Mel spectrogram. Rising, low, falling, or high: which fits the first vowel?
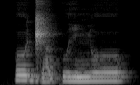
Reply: high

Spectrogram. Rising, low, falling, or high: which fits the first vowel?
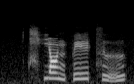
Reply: falling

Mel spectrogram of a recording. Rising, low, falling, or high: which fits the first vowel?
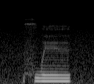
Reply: high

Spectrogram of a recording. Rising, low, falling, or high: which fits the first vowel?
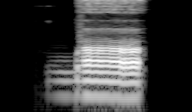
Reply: low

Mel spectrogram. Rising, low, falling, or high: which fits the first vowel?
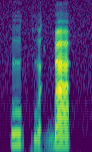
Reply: high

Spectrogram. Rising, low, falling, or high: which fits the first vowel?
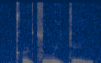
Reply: low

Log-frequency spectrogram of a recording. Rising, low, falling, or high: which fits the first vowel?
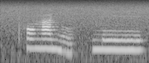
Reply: high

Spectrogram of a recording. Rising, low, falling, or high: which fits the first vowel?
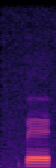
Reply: high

